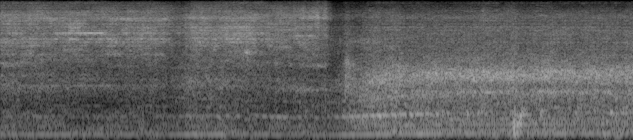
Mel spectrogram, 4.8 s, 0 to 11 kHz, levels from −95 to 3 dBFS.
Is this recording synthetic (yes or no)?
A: yes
